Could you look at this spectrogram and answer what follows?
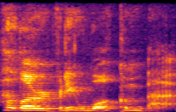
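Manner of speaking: fake angry news anchor delivery. Greeting the audience at the show's start, mock-angry news anchor. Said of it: "I was trying to give like angry news anchor".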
